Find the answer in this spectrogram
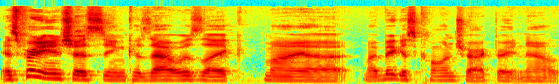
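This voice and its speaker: With an American accent, an unremarkable speaking voice talks fairly fast, pitch shifting in a normal way. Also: man. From Arizona, US. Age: 20s. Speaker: action sports photographer. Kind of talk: casual chat. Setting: in person at host's house.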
